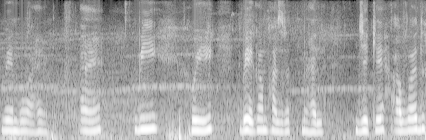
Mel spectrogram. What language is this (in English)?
Sindhi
